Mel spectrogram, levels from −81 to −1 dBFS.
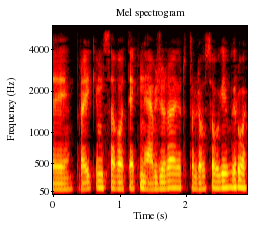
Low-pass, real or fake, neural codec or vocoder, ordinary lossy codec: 5.4 kHz; real; none; MP3, 32 kbps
